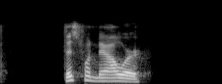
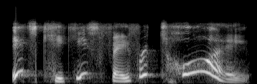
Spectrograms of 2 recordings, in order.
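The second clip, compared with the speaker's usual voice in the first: cartoon dragon voices; much slower than usual. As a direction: coo peekaboo like a playful cartoon dragon. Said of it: "that goes like this".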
